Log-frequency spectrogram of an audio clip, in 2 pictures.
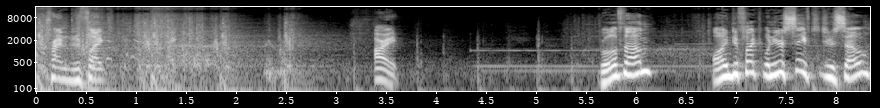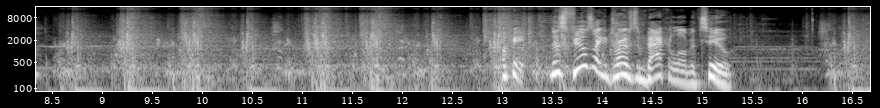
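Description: Game sword strikes and effects clash in short bursts.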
